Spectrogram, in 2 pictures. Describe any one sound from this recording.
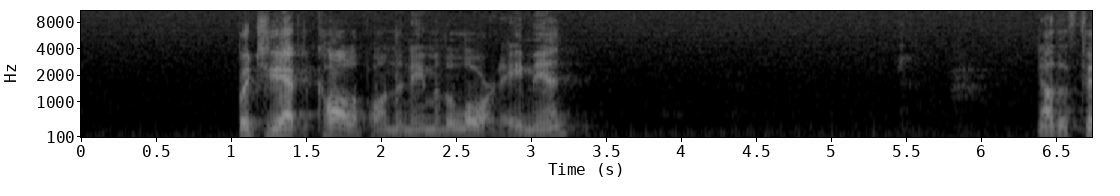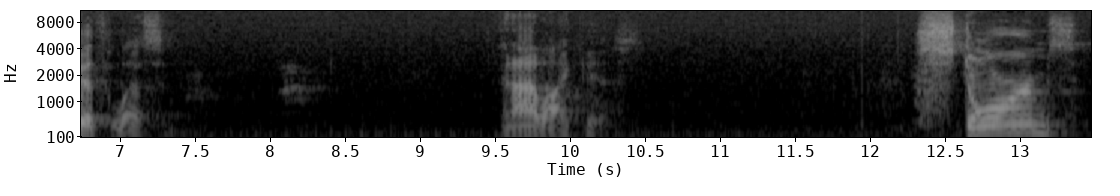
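An elderly man speaks slowly through a microphone in a room with a slight echo, pausing between phrases.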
